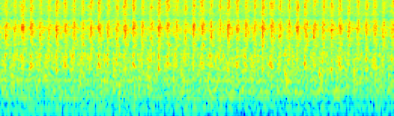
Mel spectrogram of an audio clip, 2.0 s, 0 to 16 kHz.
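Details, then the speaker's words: Citroën C4 2.0 hot idle, oil at 97 °C, losing power and going into limp mode: loud, fast, even clatter from the top end; cam phaser at −5°, manifold pressure high. "ya se puede escuchar cambio el sonido del motor más ruidoso en la parte de arriba que está como más como más lento"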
